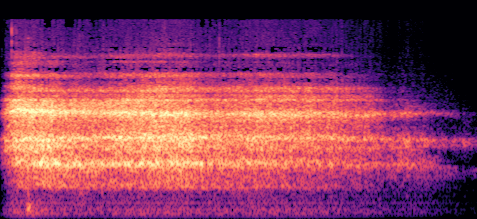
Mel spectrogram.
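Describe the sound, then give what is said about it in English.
A long, exaggerated yogic exhale with an open breathy hiss. It is fairly faint, holds steady, then tapers away to silence. “So take in, long, deep inhale. Exhale with the exaggerated yoga he if you would.”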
